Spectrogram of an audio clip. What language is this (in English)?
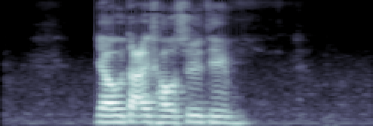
Cantonese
